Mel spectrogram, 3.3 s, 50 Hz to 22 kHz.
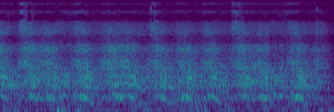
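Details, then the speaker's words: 1970 Plymouth Roadrunner 440 six-barrel parked since 1991, cranked in short bursts: slow cranking with uneven, weaker strokes. Uneven compression bleeding through on a couple of cylinders into the crankcase; rings suspected, not confirmed. "you can't hear compression bleeding through a couple of them I suspect it's Rings because it sounds like it's you know in the crankcase"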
